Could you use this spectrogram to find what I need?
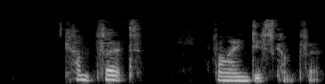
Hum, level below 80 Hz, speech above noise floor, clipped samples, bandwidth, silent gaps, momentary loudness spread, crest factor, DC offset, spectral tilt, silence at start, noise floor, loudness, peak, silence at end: none; -60 dBFS; 50 dB; under 0.1%; 8.8 kHz; none; 15 LU; 18 dB; under 0.1%; -6 dB/octave; 0.65 s; -74 dBFS; -24 LUFS; -8 dBFS; 0.05 s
